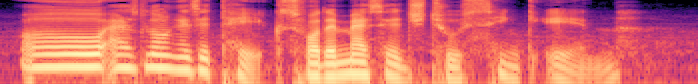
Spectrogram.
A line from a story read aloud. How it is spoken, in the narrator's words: said Umbridge sweetly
